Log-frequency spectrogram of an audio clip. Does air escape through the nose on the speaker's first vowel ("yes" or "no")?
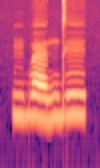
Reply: no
